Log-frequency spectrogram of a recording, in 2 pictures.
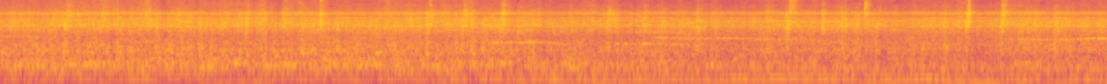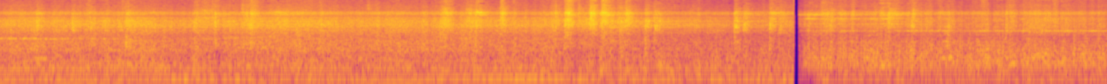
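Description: A passenger express train running on the rails, with a steady rumble and wheel clatter and faint, wavering wheel squeal. The sound drops out for an instant near the end, then carries on.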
